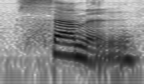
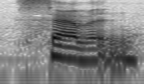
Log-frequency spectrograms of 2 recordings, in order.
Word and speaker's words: salmon: you pronounce this word salmon salmon yup it is pronounced as salmon look at the IPA symbols it is silent l once again it is pronounces salmon microwaved salmon smoked salmon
